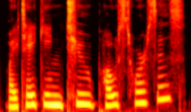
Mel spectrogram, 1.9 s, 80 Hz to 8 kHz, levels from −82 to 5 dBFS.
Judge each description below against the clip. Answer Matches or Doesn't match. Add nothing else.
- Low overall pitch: Doesn't match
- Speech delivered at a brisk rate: Doesn't match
